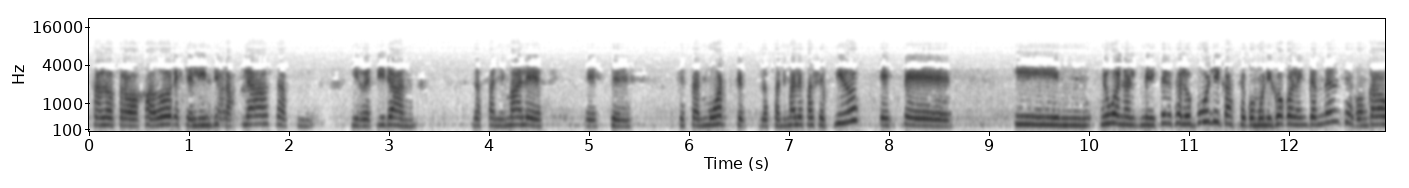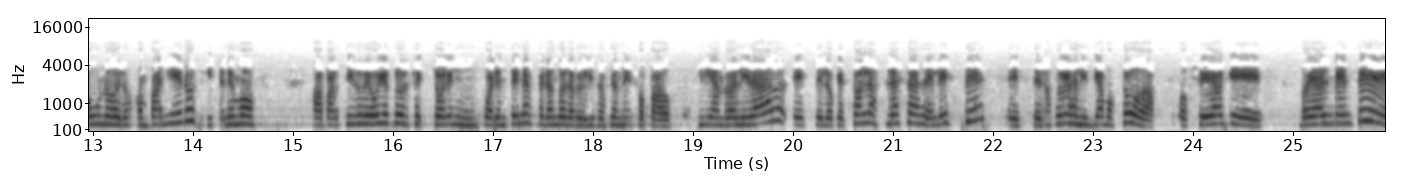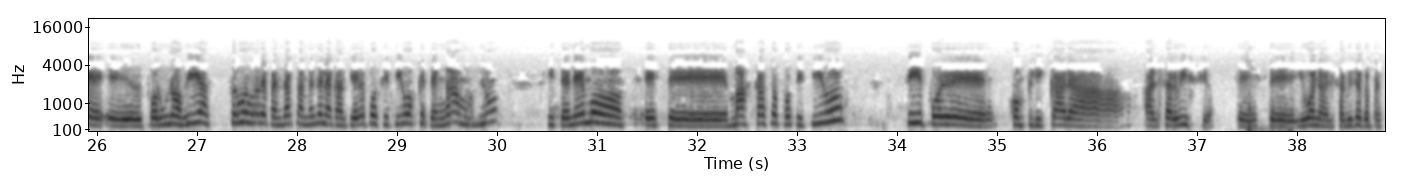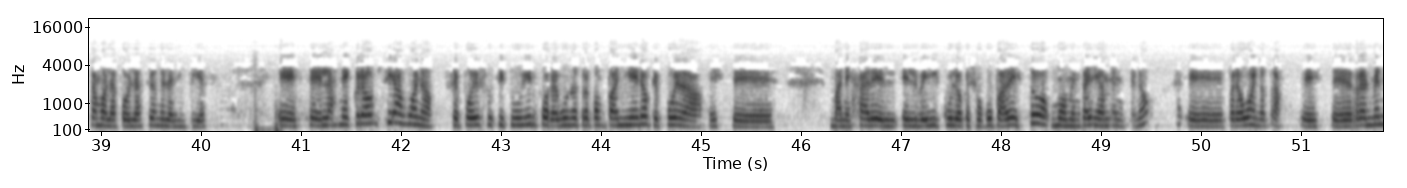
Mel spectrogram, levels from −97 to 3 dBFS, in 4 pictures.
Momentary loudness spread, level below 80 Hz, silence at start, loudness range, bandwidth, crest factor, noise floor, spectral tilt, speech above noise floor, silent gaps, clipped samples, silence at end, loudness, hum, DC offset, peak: 10 LU; -60 dBFS; 0.05 s; 5 LU; 6.2 kHz; 18 dB; -56 dBFS; -5 dB/octave; 35 dB; none; under 0.1%; 0 s; -20 LUFS; none; under 0.1%; -4 dBFS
